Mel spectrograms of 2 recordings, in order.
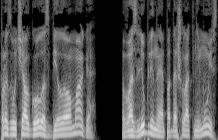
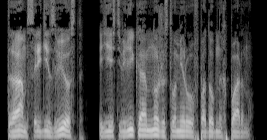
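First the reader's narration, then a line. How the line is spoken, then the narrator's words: Quiet reply. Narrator (Russian): негромко ответил шаман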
